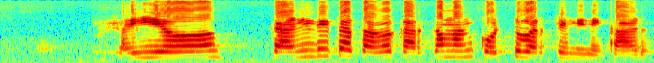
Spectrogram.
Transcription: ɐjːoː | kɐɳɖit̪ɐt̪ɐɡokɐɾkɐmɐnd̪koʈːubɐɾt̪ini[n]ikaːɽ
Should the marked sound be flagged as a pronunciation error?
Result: no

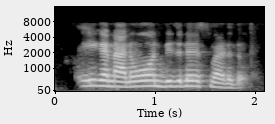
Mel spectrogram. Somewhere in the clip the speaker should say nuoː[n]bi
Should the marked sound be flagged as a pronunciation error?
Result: no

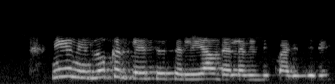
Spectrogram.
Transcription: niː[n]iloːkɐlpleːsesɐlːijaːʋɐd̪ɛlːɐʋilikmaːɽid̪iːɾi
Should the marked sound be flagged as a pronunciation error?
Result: no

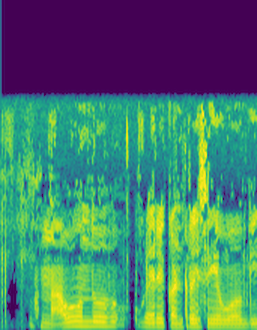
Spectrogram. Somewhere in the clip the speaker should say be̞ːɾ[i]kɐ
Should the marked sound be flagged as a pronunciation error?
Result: yes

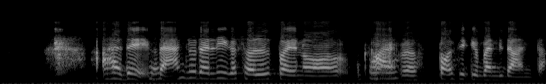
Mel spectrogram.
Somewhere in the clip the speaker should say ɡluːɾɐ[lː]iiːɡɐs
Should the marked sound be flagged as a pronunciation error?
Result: no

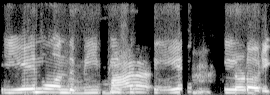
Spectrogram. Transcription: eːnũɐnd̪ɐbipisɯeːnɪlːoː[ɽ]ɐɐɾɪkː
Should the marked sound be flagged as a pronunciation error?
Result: no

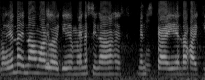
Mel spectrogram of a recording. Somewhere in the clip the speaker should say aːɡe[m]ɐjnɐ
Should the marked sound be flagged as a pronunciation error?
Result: no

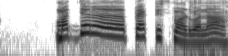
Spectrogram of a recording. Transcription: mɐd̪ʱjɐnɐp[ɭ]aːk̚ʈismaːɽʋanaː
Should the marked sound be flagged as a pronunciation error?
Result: yes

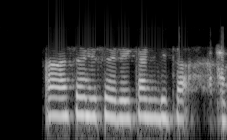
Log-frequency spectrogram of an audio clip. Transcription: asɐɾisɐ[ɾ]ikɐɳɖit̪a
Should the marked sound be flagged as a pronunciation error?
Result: no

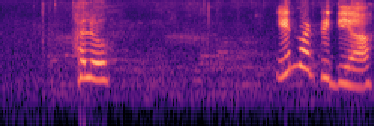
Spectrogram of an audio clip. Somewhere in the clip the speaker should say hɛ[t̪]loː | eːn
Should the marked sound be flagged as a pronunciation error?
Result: yes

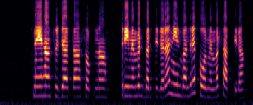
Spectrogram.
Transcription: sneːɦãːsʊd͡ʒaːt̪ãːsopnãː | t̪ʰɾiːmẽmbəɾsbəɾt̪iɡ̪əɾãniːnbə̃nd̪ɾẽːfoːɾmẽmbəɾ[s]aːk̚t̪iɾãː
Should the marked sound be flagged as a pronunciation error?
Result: no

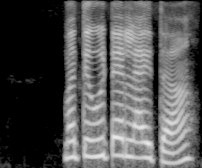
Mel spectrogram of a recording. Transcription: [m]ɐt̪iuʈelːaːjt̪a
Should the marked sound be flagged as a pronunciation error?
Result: no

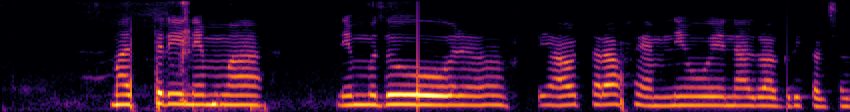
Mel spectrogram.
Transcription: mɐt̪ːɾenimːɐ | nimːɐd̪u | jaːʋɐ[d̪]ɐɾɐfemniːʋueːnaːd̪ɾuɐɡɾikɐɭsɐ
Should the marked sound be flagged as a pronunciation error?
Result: yes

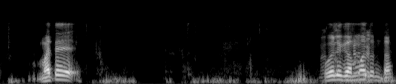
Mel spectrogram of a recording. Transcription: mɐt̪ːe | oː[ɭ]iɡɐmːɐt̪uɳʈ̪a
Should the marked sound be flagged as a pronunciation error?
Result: yes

